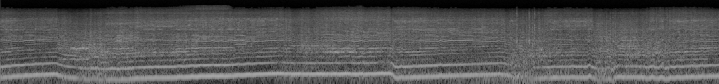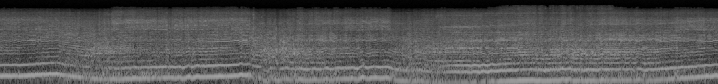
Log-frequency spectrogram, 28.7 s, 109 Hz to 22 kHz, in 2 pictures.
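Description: Rotax DD2 kart's 125 cc two-stroke single-cylinder engine at racing speed, heard on board. Its pitch climbs steadily for a few seconds at a time and then drops sharply, several times over, as the kart runs the straights and corners of the lap.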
